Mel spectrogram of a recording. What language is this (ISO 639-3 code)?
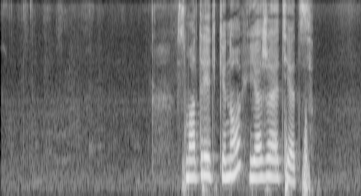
rus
